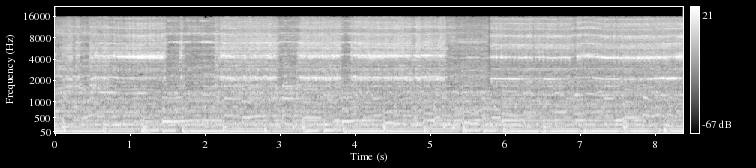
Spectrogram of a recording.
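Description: Delta ShopMaster benchtop band saw running, its blade cutting a block of walnut. The high whine of the cut comes and goes every second or two as the wood is pushed into the blade and eased back, over a steady motor hum.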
